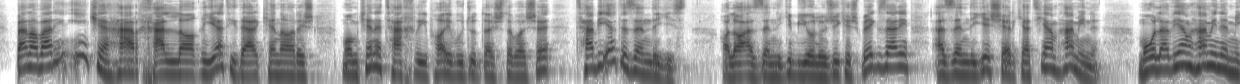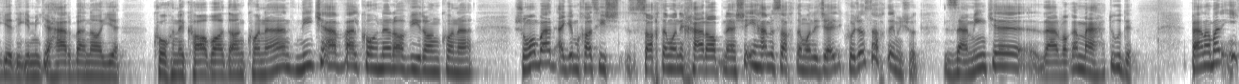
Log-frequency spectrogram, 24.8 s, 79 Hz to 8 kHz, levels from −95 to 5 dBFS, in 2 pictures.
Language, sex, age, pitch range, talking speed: Persian, male, 50-69, 130-185 Hz, 155 wpm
